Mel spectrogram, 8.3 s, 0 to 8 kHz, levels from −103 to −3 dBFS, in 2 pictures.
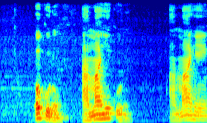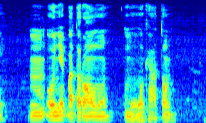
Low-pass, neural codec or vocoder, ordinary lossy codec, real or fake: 7.2 kHz; none; none; real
